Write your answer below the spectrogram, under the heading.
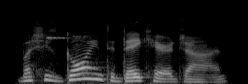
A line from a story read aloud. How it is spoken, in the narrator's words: Rodney said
